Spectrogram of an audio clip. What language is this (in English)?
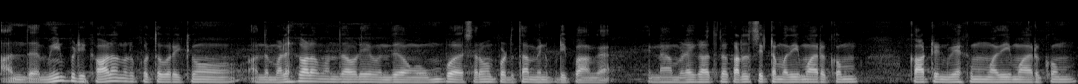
Tamil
